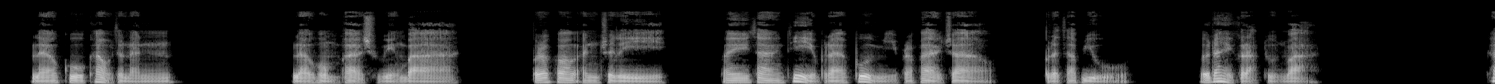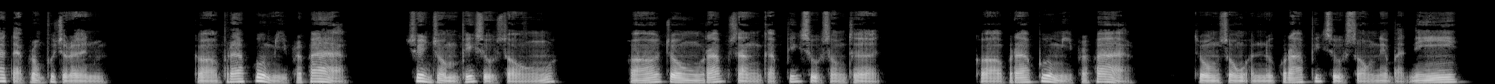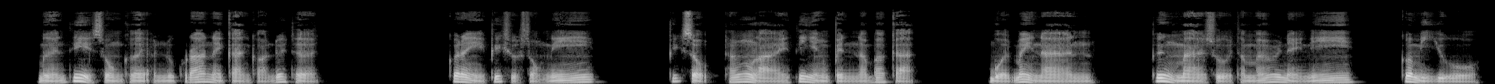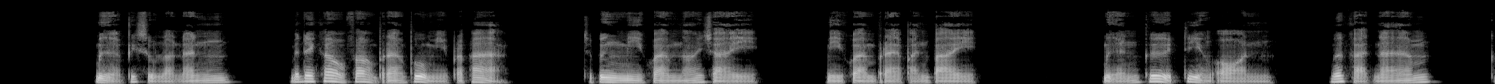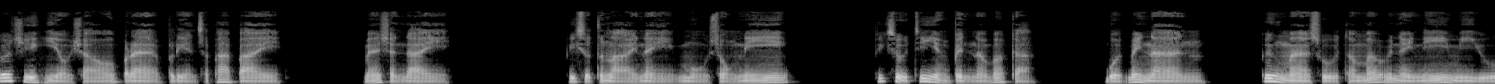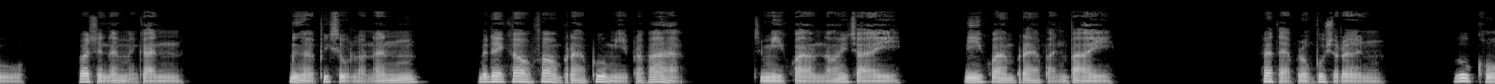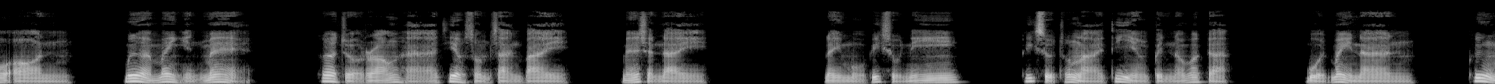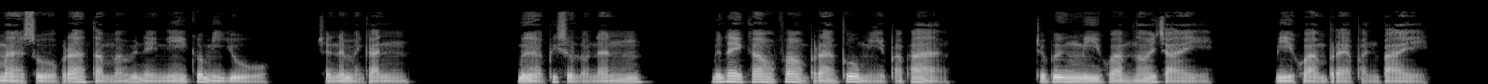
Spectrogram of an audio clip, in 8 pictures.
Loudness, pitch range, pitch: -19 LUFS, 75-105 Hz, 85 Hz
